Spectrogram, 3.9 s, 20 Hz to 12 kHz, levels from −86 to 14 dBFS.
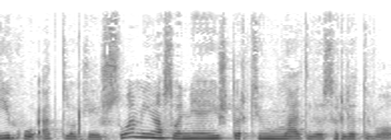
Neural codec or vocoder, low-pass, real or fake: codec, 24 kHz, 0.9 kbps, WavTokenizer, medium speech release version 1; 10.8 kHz; fake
